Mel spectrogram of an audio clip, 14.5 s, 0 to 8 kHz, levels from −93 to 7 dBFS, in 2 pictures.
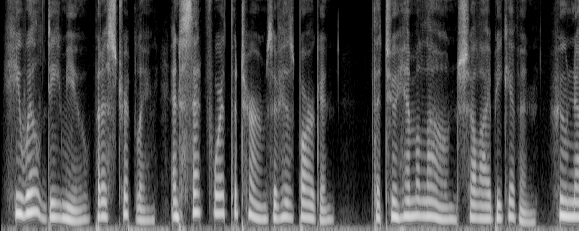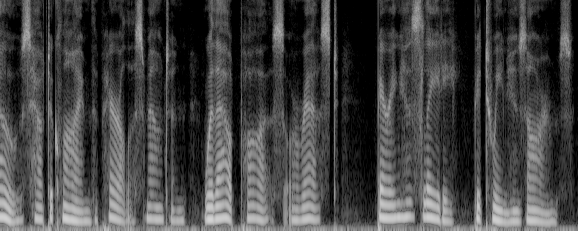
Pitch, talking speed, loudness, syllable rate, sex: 165 Hz, 170 wpm, -19 LUFS, 4.3 syllables/s, female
